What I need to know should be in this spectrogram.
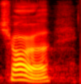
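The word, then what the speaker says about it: chara (χαρά): And actually, if you go to, you can pronounce it chara or chara. I believe in modern Greek it's pronounced chara.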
